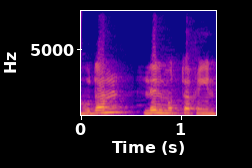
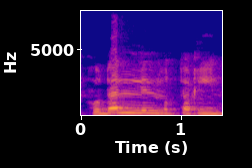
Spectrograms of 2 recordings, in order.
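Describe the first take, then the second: First: ہدن with a clear final n before للمتقین; sounded noon. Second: Slow ہدل للمتقین with a long doubled l, no n; lam only. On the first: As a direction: keep ہدن separate, its n fully sounded. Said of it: "ہدن اصولاً بنتا تھا". (ہدن کا نون صاف ادا کریں) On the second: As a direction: drop the n, merge ہدل للمتقین on l. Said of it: "صرف لام کی". (ہدل للمتقین میں نون ختم، صرف لام پڑھیں) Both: Shown as a demonstration.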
